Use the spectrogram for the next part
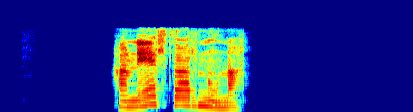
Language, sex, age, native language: Icelandic, female, 40-49, Icelandic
